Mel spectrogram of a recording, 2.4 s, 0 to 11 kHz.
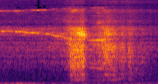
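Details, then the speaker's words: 1935 Silver Bell mystery radio after electrolytic and paper capacitor replacement; thin high whistle slides downward under rushing static, swelling as volume comes up: oscillation on the volume control, 10k resistor suspected of affecting the 66 tube's bias. "okay here's something on the volume it's going into oscillation"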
